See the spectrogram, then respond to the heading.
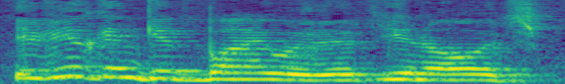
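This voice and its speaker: High-voiced American man preaching, hesitant. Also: brisk, darkish tone. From United States. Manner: hesitant, rambling, chuckles between phrases. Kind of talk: conversational sermon with personal anecdotes. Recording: clear background noise.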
